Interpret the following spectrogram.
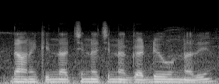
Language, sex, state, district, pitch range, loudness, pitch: Telugu, male, Telangana, Mahabubabad, 110-120 Hz, -16 LUFS, 115 Hz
